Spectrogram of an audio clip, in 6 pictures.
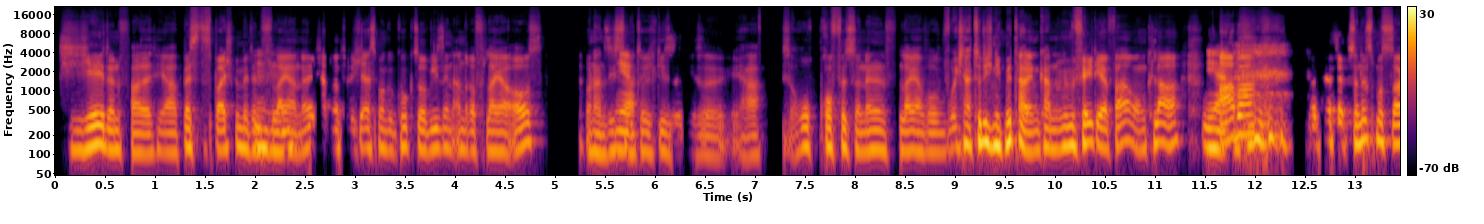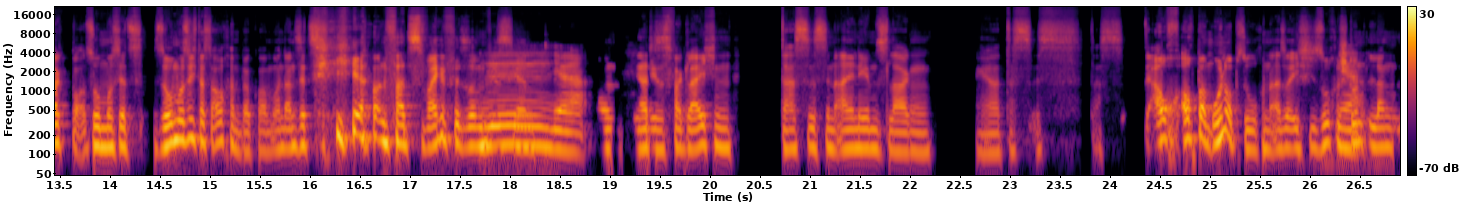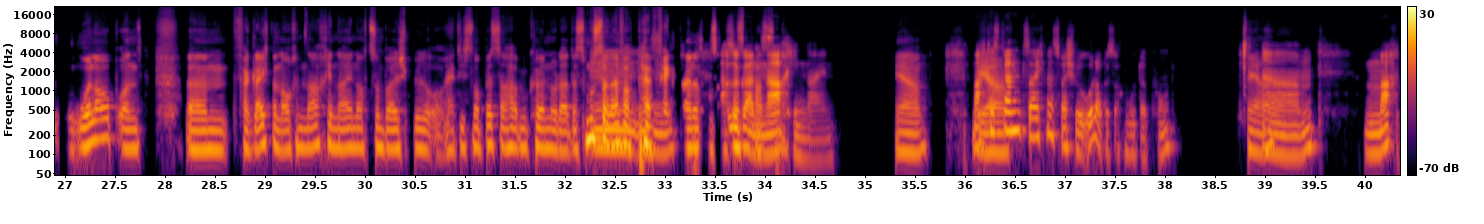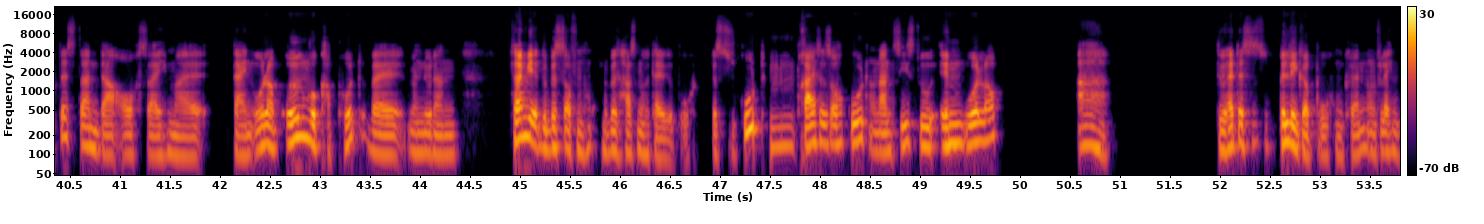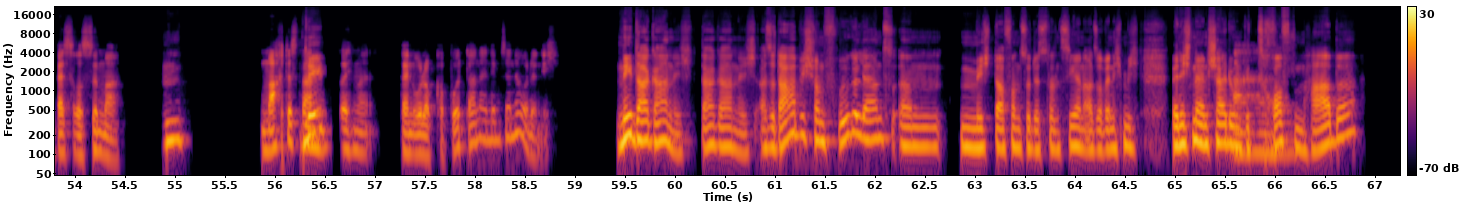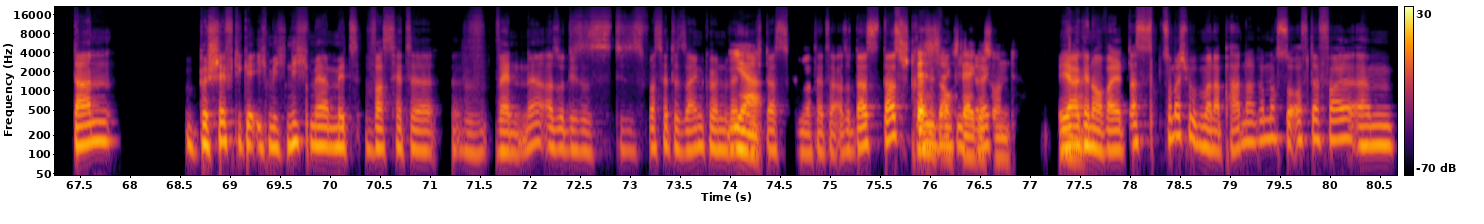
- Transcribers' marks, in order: giggle; drawn out: "Hm"; laughing while speaking: "hier"; laughing while speaking: "verzweifle"; other background noise; tapping
- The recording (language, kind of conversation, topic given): German, podcast, Welche Rolle spielen Perfektionismus und der Vergleich mit anderen bei Entscheidungen?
